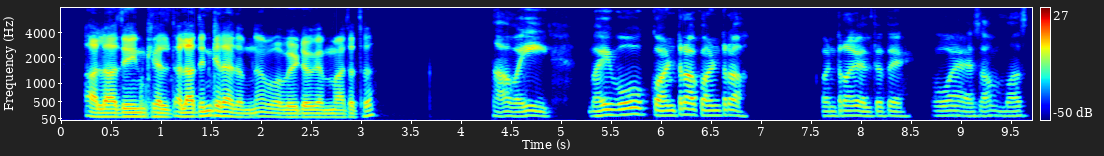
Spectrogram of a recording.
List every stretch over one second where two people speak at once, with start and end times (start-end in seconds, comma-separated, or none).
none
